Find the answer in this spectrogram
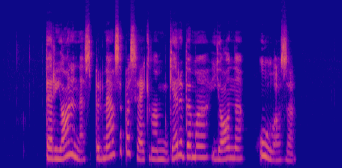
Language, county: Lithuanian, Kaunas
